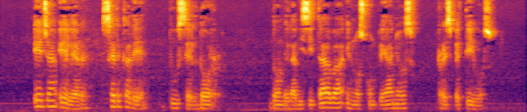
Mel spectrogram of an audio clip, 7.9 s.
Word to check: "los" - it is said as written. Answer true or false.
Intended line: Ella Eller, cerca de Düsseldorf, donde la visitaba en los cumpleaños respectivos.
true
